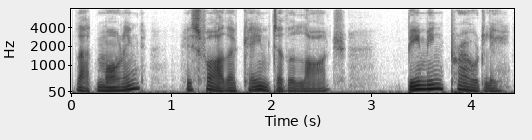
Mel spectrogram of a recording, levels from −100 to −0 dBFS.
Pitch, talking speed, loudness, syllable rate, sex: 105 Hz, 135 wpm, -19 LUFS, 4.4 syllables/s, male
